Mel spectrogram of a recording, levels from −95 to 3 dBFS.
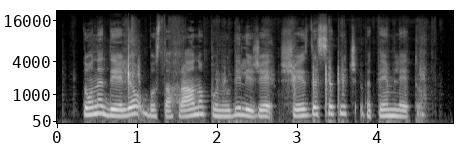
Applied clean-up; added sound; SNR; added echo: neural mask model RNNoise.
